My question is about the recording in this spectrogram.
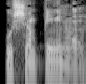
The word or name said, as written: champinhom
